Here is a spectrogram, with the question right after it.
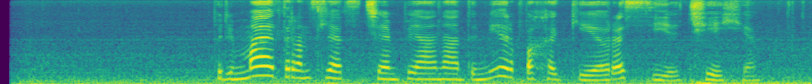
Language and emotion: Russian, positive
